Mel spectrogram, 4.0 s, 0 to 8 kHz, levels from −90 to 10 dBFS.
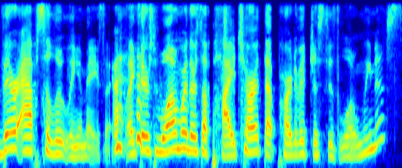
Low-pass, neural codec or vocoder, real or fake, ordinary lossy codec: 7.2 kHz; none; real; AAC, 48 kbps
